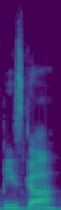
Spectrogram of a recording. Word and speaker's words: Pisgah: forest in north carolina i'm laughing while pronouncing it because if it's pronounced pisgah and that's that's kind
